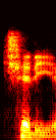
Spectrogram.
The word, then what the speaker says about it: Chitty: man named Harry chitty and yes chitty his name is is spelled c hii TI chitty um he was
